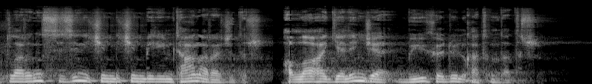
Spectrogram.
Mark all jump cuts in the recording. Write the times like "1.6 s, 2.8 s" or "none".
1.2 s, 2.7 s, 4.7 s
